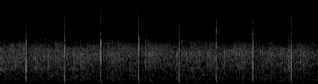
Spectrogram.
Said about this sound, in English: A massive shout out to our tech team, to those in our worship team, to those that came and did things that they didn't think they could on camera, but they gave it a crack. Why don't we just give it up in one massive round of applause.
